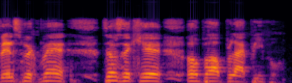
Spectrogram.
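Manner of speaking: breathless, out-of-breath delivery. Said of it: "How out of breath you were when you said that".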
